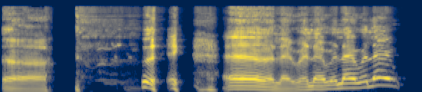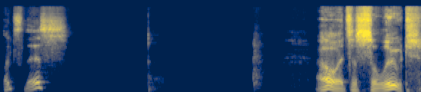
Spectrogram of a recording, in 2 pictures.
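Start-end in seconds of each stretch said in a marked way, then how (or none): 1.4-4.0 put-on poor English accent, pitched up.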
